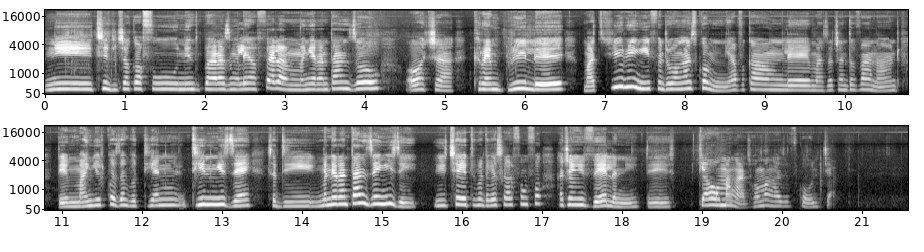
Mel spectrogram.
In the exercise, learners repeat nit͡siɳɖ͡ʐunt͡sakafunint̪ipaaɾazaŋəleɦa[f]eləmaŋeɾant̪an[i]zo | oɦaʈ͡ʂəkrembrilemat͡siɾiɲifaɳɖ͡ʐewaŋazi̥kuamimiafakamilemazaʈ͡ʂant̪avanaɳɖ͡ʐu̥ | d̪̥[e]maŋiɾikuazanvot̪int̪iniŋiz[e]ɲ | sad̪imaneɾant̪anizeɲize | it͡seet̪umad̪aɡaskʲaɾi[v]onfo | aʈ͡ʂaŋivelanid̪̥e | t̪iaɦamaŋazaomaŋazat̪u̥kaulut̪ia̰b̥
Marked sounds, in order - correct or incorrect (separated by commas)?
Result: correct, correct, correct, correct, incorrect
